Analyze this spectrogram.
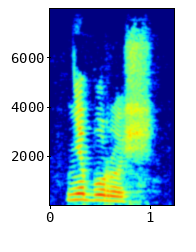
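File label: "небурысь", Komi-Zyrian, female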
